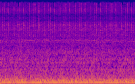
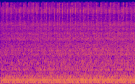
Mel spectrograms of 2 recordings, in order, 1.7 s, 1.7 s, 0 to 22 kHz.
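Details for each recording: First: 2010 Ford F-150 5.4 V8 warming up after an oil change: quick, light ticking over lumpy idle from both exhaust manifolds, despite two manifolds and stainless bolt kits replaced per side; ticking fades when hot from expansion. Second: 2010 Ford F-150 5.4 V8, almost 180,000 miles, warming up with wrench light and oil change soon light on: steady even idle, constant low drone, no tapping, stumbling or misfire; normal idle, not in limp mode.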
